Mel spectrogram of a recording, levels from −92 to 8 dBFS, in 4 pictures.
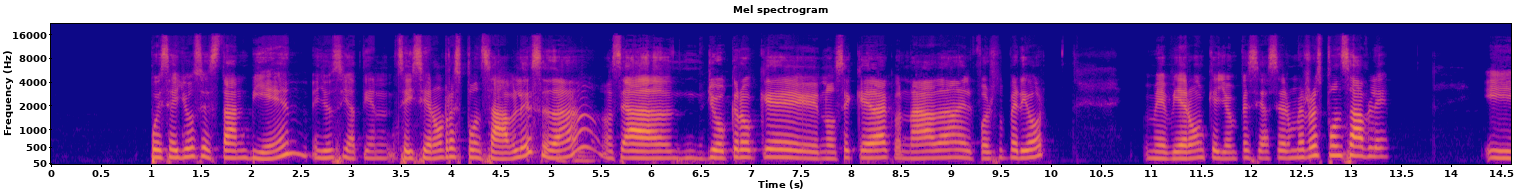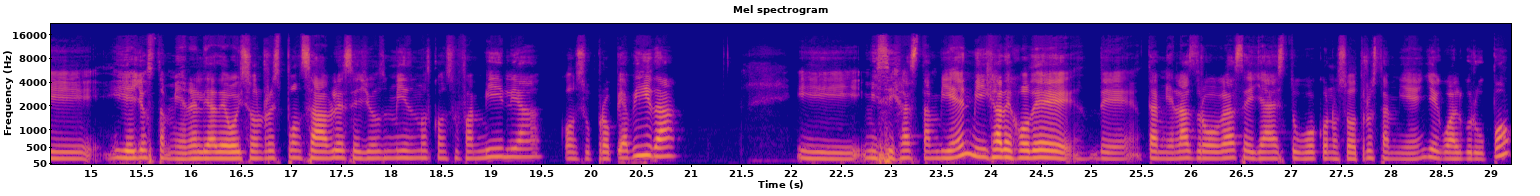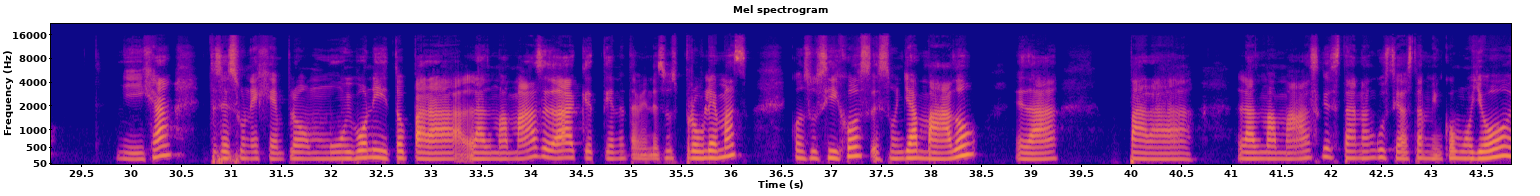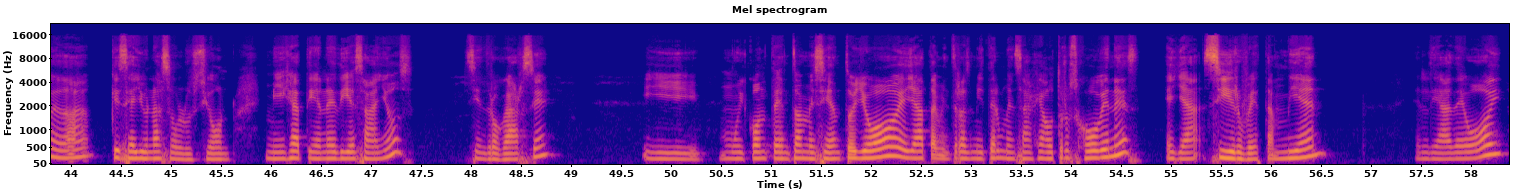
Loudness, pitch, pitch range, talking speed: -24 LUFS, 195 Hz, 180-210 Hz, 140 wpm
